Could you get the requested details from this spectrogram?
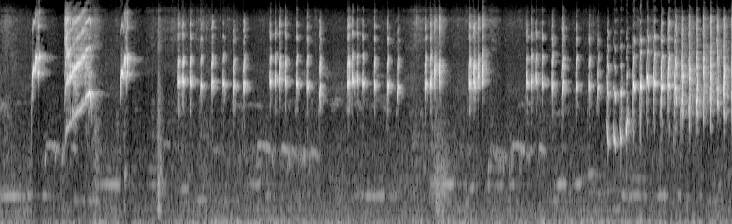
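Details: Long-tailed shrike singing a tutor song: a few scratchy notes, then long stuttering series of quick chattering clicks in groups, ending with a dense rapid trill.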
